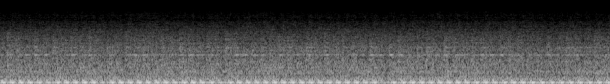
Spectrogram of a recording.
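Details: 2012 Polaris Sportsman 400 HO ATV, after the idle fix for bogging down and dying (carb had been gummed up): even low thumping single-cylinder idle at a steady pace, no stumbling or dying; normal idle.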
